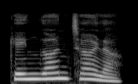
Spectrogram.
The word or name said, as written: ಕೆಂಗಾಂಚಾಳ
